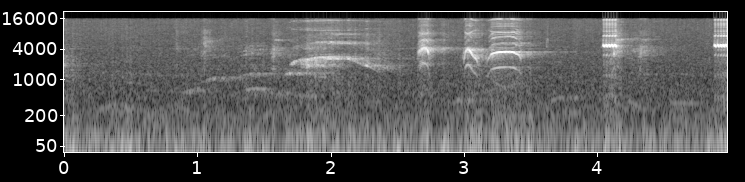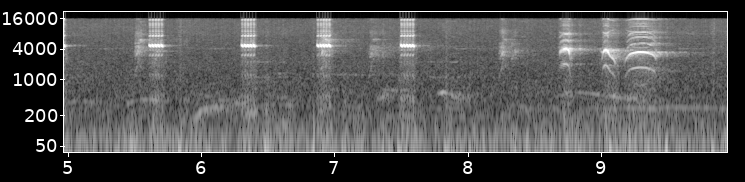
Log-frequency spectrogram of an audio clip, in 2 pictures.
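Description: Small wild birds calling: a run of six sharp, high chirps evenly spaced at about one and a half a second, with an arched whistled call shortly before and another near the end.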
